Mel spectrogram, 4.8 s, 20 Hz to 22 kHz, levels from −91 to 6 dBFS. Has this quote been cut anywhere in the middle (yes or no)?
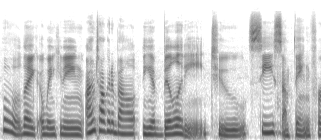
yes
